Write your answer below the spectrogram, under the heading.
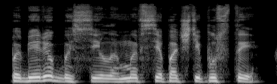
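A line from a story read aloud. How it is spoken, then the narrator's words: Snorting reply. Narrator (Russian): хмыкнул в ответ Крис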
